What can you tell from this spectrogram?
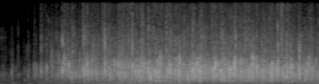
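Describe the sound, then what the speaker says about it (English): A video game crowd breaks into applause, building quickly from quiet into sustained clapping that continues steadily at moderate distance. "could have heard that applause"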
